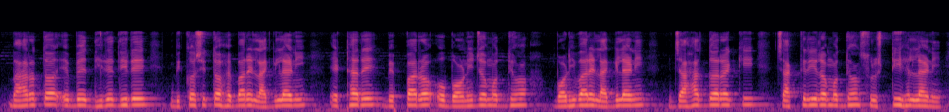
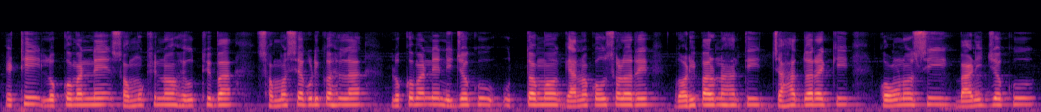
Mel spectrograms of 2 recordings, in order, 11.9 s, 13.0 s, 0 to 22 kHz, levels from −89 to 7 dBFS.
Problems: none marked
